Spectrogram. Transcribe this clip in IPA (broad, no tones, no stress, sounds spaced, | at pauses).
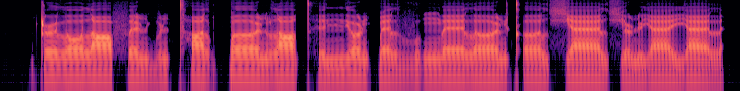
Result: ʈ ə˞ l ɔ l ɑ f ɛ ɳ b ə ɳ tʰ ɑ l k͡p ʌː ɳ l ɑ t̪ʰ ɪ nʲ ɔ ɳ k͡p ɛ l v u ŋ͡m ɛː l ʌː ɳ kʼ ʌː l ç æː l ç ə˞ ɳ j æː j æ l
